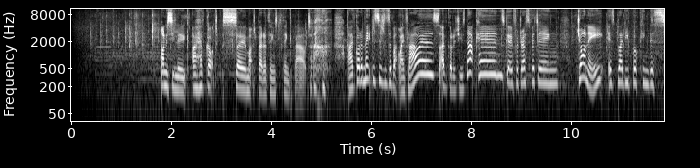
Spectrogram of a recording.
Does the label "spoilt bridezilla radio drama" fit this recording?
Yes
